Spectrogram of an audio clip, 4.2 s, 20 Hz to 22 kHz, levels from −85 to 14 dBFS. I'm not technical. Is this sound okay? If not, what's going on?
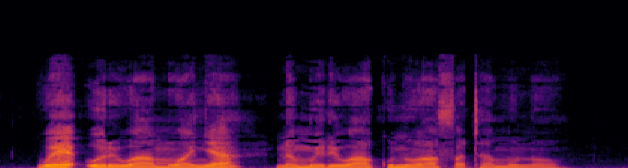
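No. Throughout, the speech has gritty, metallic s sounds and a synthetic-sounding top end, with nothing above about 14.9 kHz, likely from HE-AAC compression rebuilding the treble.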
